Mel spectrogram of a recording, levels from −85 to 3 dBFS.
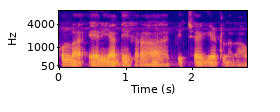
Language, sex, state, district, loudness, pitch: Hindi, male, Haryana, Charkhi Dadri, -17 LUFS, 90 Hz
